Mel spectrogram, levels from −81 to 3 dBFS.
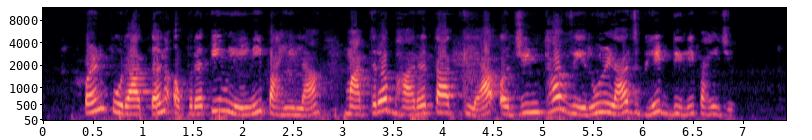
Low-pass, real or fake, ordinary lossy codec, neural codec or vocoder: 10.8 kHz; real; AAC, 64 kbps; none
